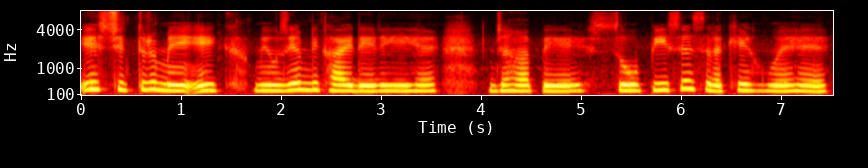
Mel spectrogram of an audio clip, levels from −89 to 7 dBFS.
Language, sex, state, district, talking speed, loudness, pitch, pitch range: Hindi, female, Jharkhand, Ranchi, 130 wpm, -13 LUFS, 215 Hz, 205-240 Hz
